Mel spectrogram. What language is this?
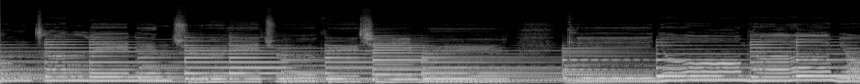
Korean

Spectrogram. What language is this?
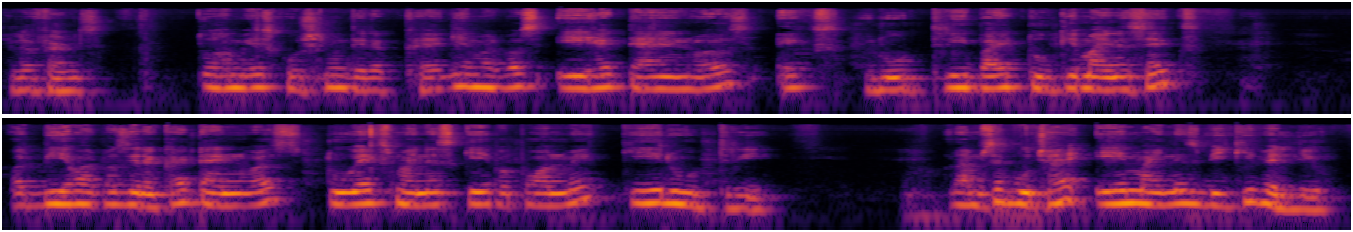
Hindi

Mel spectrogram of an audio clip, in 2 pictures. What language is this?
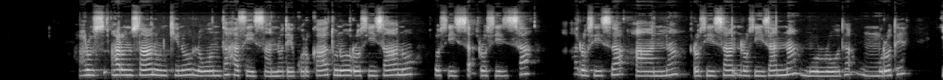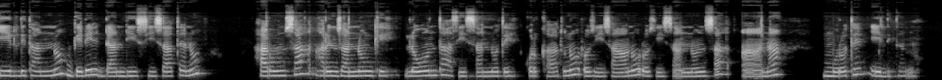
Sidamo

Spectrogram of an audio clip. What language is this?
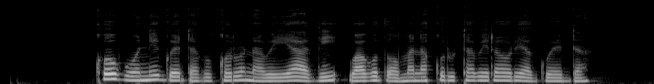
Kikuyu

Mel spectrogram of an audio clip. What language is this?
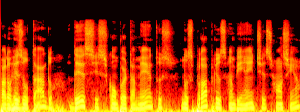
Portuguese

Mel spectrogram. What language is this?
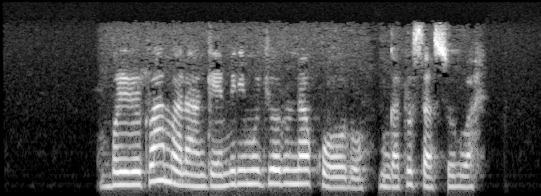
Ganda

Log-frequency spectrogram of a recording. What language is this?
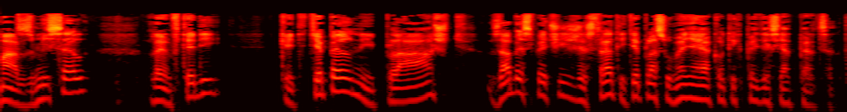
Slovak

